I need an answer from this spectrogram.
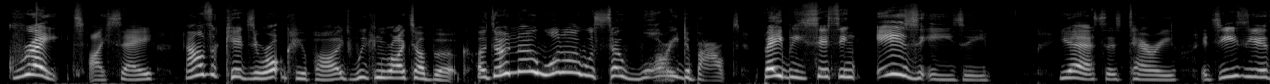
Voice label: Narrative

